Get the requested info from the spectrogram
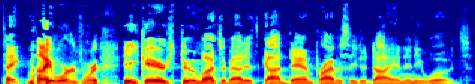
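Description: A man's voice: lowish voice, lively intonation, a little slow. A man reading aloud and voicing a sarcastic, short-tempered young man who swears and mocks. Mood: mocking. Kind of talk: audiobook character voice. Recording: dull lo-fi recording.

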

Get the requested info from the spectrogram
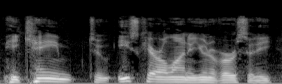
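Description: Older man reminiscing, low-pitched voice. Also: moderate pace, dark tone. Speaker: radio show co-host and music presenter. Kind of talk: casual reminiscing on a radio talk show.

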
